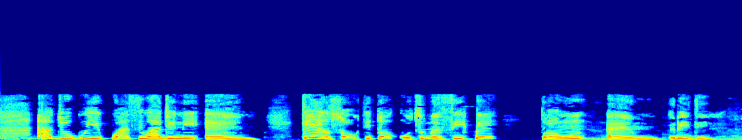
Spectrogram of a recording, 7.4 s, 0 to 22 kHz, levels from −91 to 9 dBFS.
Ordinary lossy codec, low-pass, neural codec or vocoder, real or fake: MP3, 48 kbps; 7.2 kHz; none; real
